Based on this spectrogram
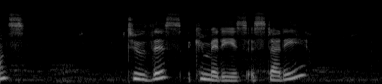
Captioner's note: speaking in french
